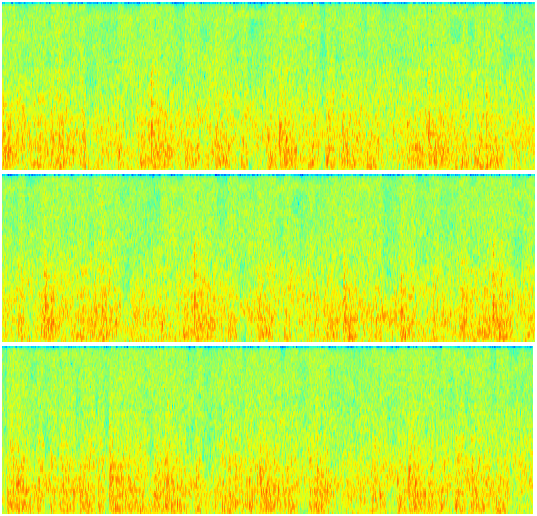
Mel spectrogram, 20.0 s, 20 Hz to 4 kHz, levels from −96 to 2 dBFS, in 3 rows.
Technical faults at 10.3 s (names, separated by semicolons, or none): sound chopped by the voice detector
